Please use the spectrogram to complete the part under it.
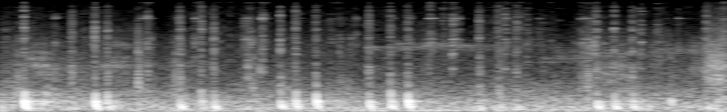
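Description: A horse's hooves clip-clop at a steady walking pace, close and distinct, with regular paired strikes continuing throughout and no talking.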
